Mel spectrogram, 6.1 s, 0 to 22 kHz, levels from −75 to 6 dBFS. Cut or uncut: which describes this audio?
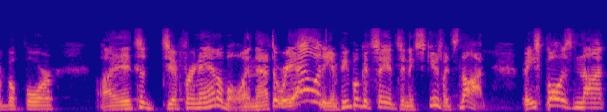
cut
